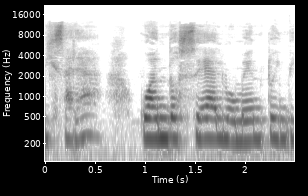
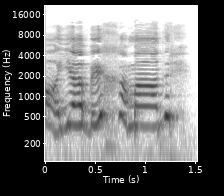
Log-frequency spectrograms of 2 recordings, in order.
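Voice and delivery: higher whining plea; whiny bee; 7 semitones higher, 5 dB louder than usual. Acted. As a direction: whine to the mother bee. Sad cleaner bee complains.

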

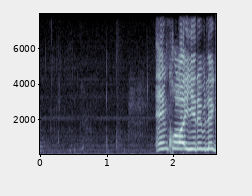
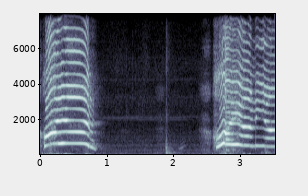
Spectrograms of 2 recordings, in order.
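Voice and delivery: loud high despairing no; anguished shout; 10 semitones higher, 9 dB louder, much slower than usual. Real, not acted. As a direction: wail it in real despair. Character slips, loses progress.

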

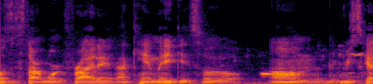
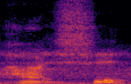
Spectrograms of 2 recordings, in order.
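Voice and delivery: ordinary delivery

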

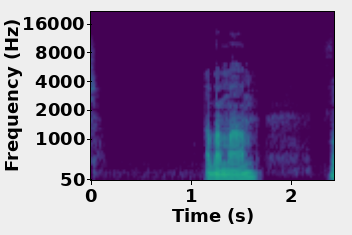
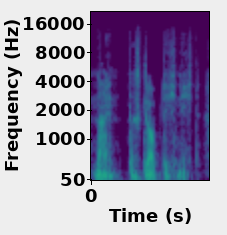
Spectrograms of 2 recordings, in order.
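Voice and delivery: whispered denial; 7 dB quieter than usual. A narrator's reading. Inner denial, unvoiced.

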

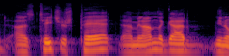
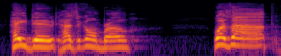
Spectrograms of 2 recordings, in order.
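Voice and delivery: louder, higher mock-cocky greeting to God; mock casual greeting; 3 semitones higher, 4 dB louder, slower than usual. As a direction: toss it off like a flippant buddy. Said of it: "we need to be praying like that".

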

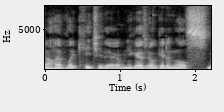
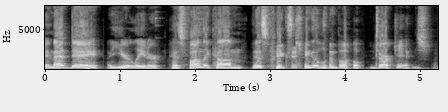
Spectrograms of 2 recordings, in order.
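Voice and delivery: raised-pitch showman announcement; grand guest introduction; 6 semitones higher, 3 dB louder than usual. Acted. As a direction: build up the guest's arrival like an announcer.

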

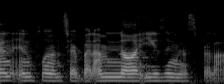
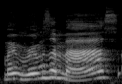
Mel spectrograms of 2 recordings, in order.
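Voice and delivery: surprised; 4 semitones higher, 10 dB louder than usual. Real, not acted. Reacts to viewer comment.

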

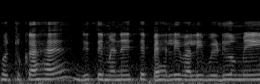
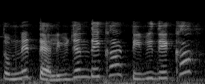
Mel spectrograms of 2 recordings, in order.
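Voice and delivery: higher-pitched question, rising on "देखा"; questioning tune; 5 semitones higher than usual. Acted. Teacher questions pupil about watching TV, questioning, "देखा" rising. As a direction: ask it higher, lifting the final "देखा". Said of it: "यानी question किया जा रहा है".

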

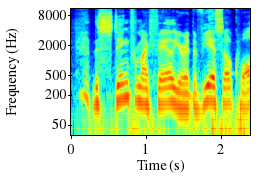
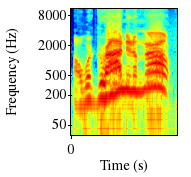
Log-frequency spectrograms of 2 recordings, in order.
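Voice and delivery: loud, much higher, triumphant yell; hyped cheer; 9 semitones higher, 14 dB louder than usual. Acted. Narrator cheering the grind of practice matches, full shout. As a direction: shout it like a hype man.

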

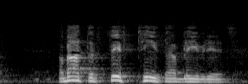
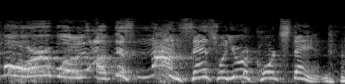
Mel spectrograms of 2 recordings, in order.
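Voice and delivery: high, slow courtroom bellow; retold indignant shout; 11 semitones higher, 6 dB louder, much slower than usual. Old attorney protesting nonsense to the judge, shouting. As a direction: act out an attorney's drawn-out outcry.

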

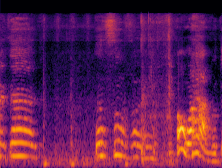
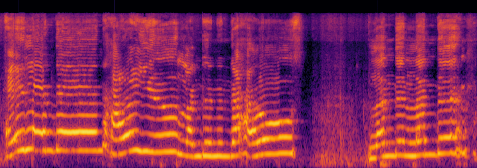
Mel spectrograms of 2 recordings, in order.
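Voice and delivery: excited greeting; 5 semitones higher than usual. Real, not acted. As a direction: call out a welcome in giddy singsong. Calls greeting to arriving viewer.

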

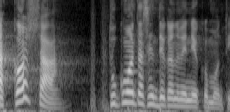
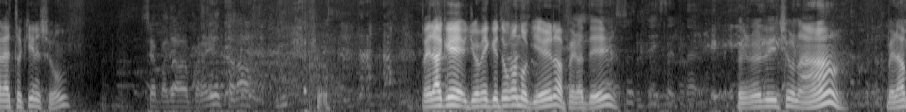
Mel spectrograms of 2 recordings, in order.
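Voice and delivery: put-on swaggering street lad; casual macho slang voice; Antonio; 5 semitones lower than usual. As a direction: play a cocky local guy chatting up strangers. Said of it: "cuando he venido como Antonio".

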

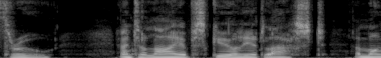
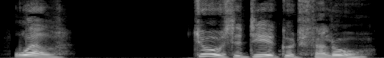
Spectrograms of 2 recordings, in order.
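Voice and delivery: put-on earnest young man voice; 6 semitones higher than usual. Young Pip's quoted voice.

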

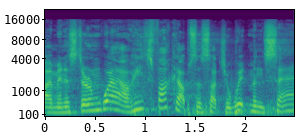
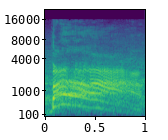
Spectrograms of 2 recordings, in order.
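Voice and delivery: a sudden high shout for a lizard's tongue flick; sudden lizard bark; 9 semitones higher than usual. Pretend. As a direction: flick it out with a barked "Bah!".

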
